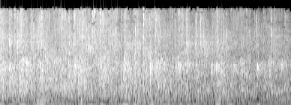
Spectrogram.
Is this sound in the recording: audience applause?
yes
